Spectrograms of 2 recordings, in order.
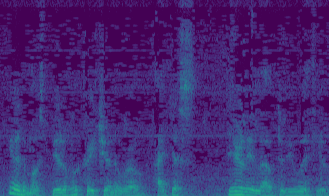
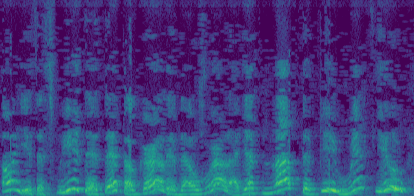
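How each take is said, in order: First: Soft, low, tender declaration; sincere. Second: Loud, high, slow mock baby voice; baby talk. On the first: Acted. Man with his wife in his arms, sincere and tender. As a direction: say it sincerely and softly, as an adult. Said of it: "a very sincere kiss". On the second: Husband to wife as if to a little girl, mock baby talk. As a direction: gush it in drawn-out, hammed-up baby talk. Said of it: "baby talk like that".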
